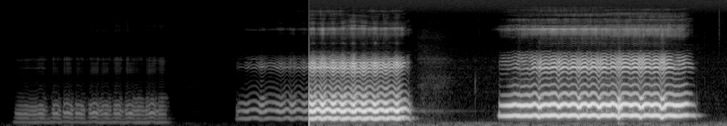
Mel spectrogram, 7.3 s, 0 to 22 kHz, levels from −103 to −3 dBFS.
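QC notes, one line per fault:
0.00–3.09 s, one channel inverted: the music drops about 31 dB in mono, likely because one channel's polarity is reversed, so the shared centre content cancels.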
